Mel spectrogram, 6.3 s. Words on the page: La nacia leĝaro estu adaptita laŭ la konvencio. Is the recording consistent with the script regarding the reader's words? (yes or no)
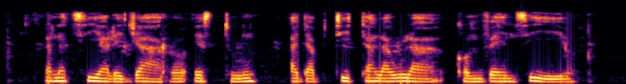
yes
